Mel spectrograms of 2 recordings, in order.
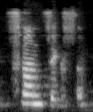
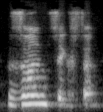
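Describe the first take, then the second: First: The first sound is a hard ts. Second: The first sound is a soft z. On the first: The speaker calls it right. "mais zwanzigste" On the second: The speaker calls it wrong. "c'est pas zwanzigste"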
